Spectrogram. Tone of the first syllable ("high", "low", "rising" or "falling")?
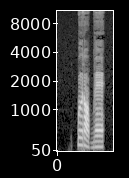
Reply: high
